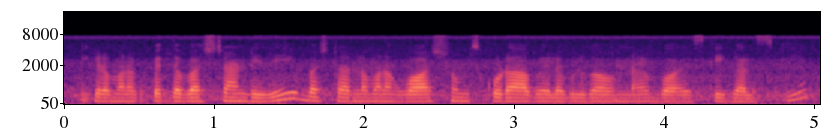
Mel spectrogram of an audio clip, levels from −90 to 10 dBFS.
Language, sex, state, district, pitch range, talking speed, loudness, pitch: Telugu, female, Andhra Pradesh, Krishna, 150-160 Hz, 200 wpm, -19 LUFS, 155 Hz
